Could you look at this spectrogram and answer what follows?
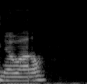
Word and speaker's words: JKMN: up more than once the name is spelled jkmn and it's pronounced Noel laughs okay like that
